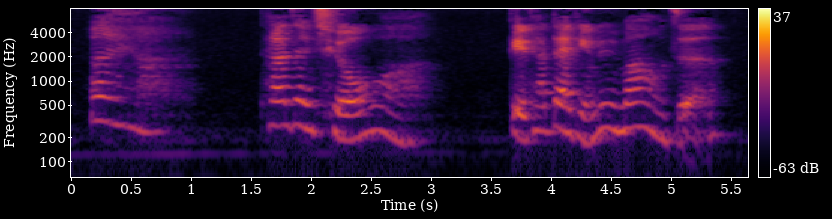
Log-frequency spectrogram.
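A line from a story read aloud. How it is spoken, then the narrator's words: Smiling, meaningful. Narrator (Chinese): 柳丽艳笑眼中带有意味深长地说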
